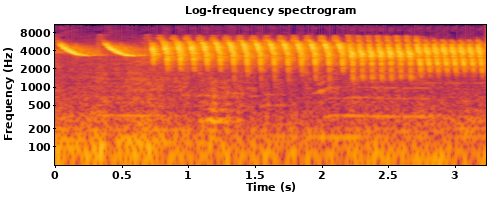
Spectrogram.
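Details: Canary in vigorous song opens with two high, downward-slurred whistles, then breaks into a fast, steady, high-pitched rattling trill that continues to the end.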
